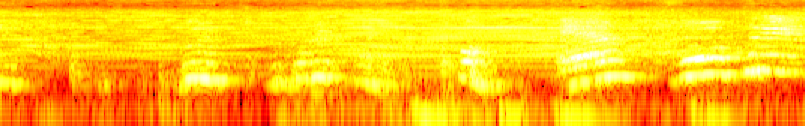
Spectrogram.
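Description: Electric hair clippers running with a steady buzz as they cut a child's short hair.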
